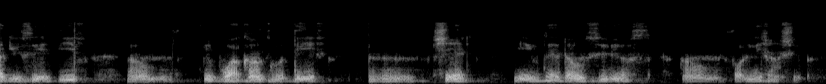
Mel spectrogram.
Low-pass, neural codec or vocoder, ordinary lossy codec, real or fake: 7.2 kHz; vocoder, 22.05 kHz, 80 mel bands, HiFi-GAN; none; fake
